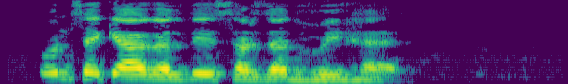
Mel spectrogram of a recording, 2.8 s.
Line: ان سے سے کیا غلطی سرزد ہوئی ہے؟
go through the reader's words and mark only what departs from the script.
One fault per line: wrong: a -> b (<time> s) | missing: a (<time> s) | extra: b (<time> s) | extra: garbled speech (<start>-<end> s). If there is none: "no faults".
missing: سے (0.5 s)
